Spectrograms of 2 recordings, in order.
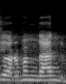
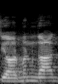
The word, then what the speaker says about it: Jormungandr: Jormungandr, a lot of people say Jormungandr, but the J is pronounced Y, like many of the East European languages and all.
